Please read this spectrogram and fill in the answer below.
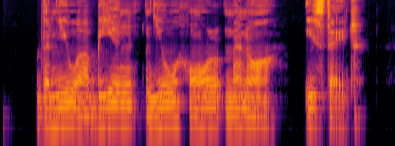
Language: English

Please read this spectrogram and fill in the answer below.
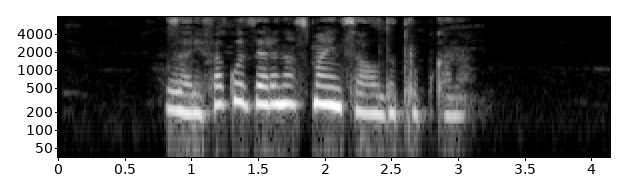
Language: Bashkir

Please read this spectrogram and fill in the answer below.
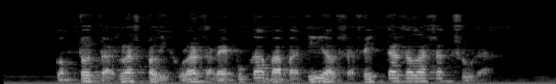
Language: Catalan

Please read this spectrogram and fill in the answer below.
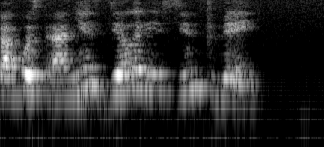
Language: Russian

